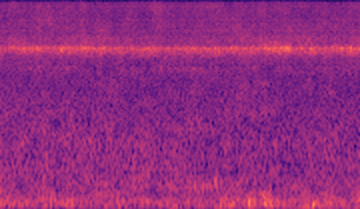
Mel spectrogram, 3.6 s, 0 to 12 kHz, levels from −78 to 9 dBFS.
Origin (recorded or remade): remade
